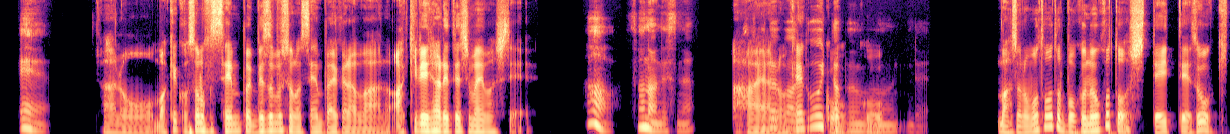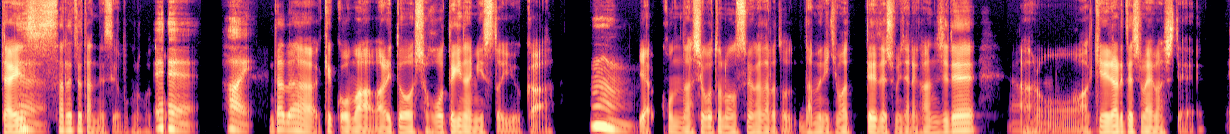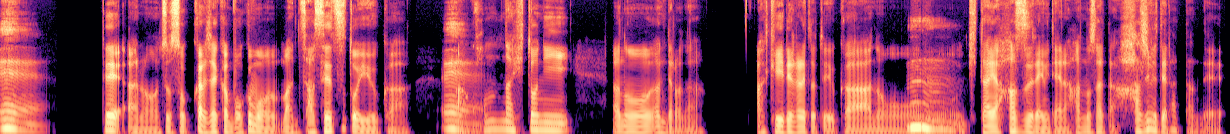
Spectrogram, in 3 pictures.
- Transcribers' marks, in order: none
- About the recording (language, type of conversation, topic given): Japanese, advice, どうすれば挫折感を乗り越えて一貫性を取り戻せますか？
